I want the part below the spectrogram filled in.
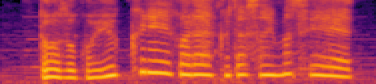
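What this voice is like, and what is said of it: Bright shop clerk's greeting voice. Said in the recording (Japanese): “アパレルの店員さんの声とかモノマネとかもたまにやるんですけど ... 明るいし”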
